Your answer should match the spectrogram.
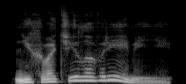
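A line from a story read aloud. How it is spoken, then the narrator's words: Uncertain guess. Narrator (Russian): неуверенно предположила Полина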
